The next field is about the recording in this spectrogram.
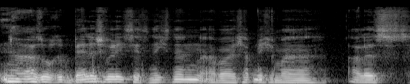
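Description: Flat and monotone, a man speaks in a dark, mellow tone. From East Germany, Mecklenburg and Brandenburg (Greifswald, Frankfurt an der Oder). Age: 50s. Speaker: trained horticultural worker recalling the fall of the Wall. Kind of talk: interview testimony. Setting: at the host's home.

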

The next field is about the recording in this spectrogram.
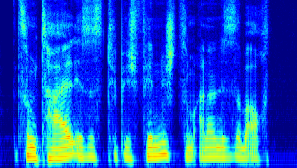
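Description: The somewhat breathy voice moves at a fairly quick pace. The recording is very clean with a silent background and a dry, close sound with no echo. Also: man. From Ruhr area, Germany (near Dortmund). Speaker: managing director of a safety shoe company. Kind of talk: casual interview. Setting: basement studio with small audience.

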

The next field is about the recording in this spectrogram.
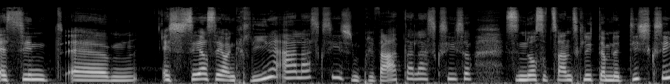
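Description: In a Swiss accent, a woman with a fairly high pitch talks at a moderate pace on a very clean recording with a silent background. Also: lively intonation. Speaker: podcast co-host, comedian. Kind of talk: casual chat.

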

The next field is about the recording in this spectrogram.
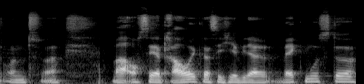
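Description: Medium pitch from a man, with ordinary variation in pitch. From Germany, Frankfurt. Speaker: author and IT teacher. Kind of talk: casual interview. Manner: halting, many fillers.

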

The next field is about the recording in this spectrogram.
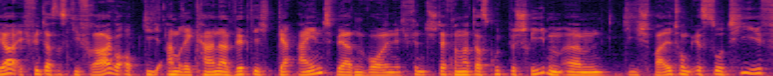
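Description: At a moderate pace and with hardly any pauses, a man speaks at a medium pitch in a somewhat breathy voice with ordinary pitch variation. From Germany. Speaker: newspaper journalist. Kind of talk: podcast interview. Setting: studio.

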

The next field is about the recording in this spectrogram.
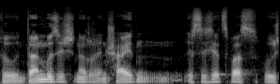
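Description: The delivery is fairly quick, with fairly even intonation. It is an ordinary speaking voice. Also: man. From Vogtland, Saxony. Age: 50s. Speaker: police officer. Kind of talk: interview.

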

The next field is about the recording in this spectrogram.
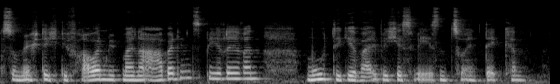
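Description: A woman with a plain, everyday voice talks at a moderate pace, with ordinary pitch variation. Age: 50s. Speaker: podcast host. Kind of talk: scripted intro and outro; interview. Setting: video call.

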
